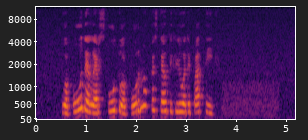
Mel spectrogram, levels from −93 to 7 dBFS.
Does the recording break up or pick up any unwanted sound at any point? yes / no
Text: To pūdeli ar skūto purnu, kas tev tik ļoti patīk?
no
